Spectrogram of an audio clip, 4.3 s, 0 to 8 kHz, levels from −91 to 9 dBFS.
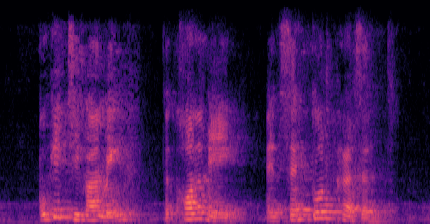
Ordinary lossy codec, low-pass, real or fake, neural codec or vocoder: Opus, 32 kbps; 7.2 kHz; fake; codec, 44.1 kHz, 3.4 kbps, Pupu-Codec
